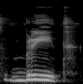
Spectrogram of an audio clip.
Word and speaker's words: breathe: Breathe, we can pronounce it as breathe.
